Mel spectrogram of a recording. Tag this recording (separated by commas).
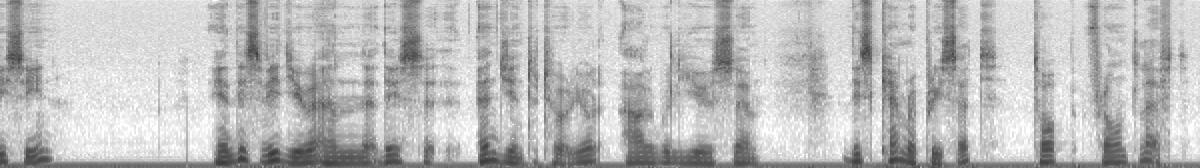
Speech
